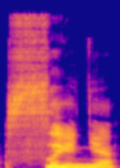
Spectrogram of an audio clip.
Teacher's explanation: два склади наголошений перший склад остання буква є вона позначає звук е тому що стоїть після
